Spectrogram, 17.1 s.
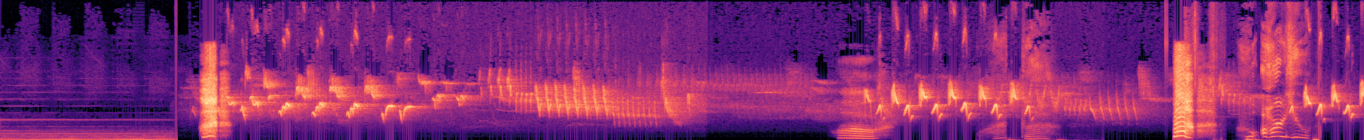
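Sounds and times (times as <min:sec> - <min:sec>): low dark music: 0:00.0 - 0:02.2
songbirds singing: 0:02.2 - 0:17.0.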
